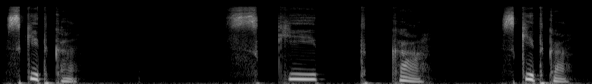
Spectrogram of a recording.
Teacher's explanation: The voiced consonant D in front of the voiceless consonant K sounds like its paired consonant T. D, T. Скидка.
